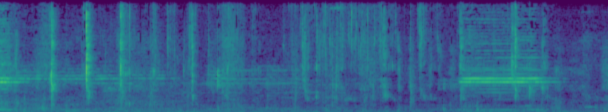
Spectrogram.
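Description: Close-up chewing and wet mouth sounds of someone eating rice and chicken curry by hand, with scattered sharp lip smacks and clicks, and fingers working rice and gravy on the plate. A brief steady tone sounds about seven seconds in.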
